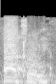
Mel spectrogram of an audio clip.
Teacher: الباقون يبدأونها بهمزة مفتوحة آتوني سواء كان في البدء أو الوصل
